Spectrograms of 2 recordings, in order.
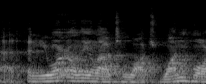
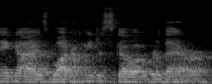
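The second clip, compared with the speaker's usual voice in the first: mock offhand, flat, nonchalant monotone. Acting out an unnamed female character nodding to the corner: mock-nonchalant flat monotone. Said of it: "with the most non nonchalant, nothing to it ... my impression of that ... exact monotone".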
